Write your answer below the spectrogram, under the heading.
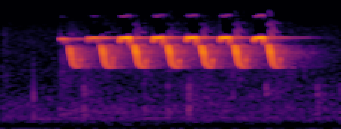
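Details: Marsh tit calling: a quick run of seven high, downslurred notes, each sliding sharply from a thin high tick to a lower buzzy tail, delivered evenly over about two seconds in a quiet setting.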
